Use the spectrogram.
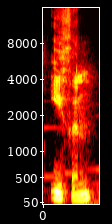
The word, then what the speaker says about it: Idun: So Loki makes a deal with Thiazi and gives Eden, Idun, sometimes pronounced Ethan, to Thiazi and the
